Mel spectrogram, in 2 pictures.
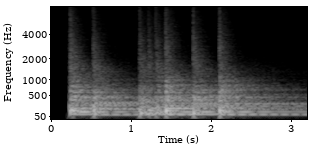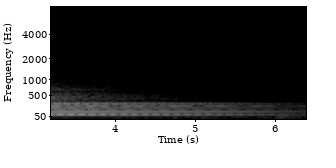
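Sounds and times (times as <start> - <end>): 
timpani final hits by hand: 0.2 - 3.8.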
